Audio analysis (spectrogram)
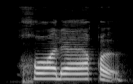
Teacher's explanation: وہ گلے کا حصہ جو کہ منہ کی طرف ہوتا ہے وہاں سے خو ادا ہوتا ہے ۔ خلق، قوف جو ہے وقف کی صورت میں ساکن ہوگا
